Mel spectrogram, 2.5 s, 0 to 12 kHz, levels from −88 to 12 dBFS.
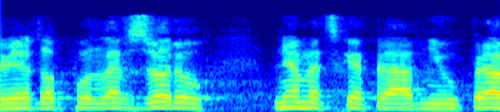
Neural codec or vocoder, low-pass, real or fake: codec, 16 kHz, 1.1 kbps, Voila-Tokenizer; 7.2 kHz; fake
